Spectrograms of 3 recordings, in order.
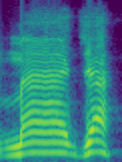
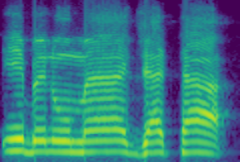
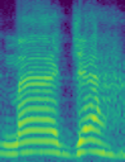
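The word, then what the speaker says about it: ماجه: Famously known as Ibn Majah, which means that the end of it is a heavy ha, Majah, and is not pronounced as Ibn Majata, which means that the end will be a ta marbutah.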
